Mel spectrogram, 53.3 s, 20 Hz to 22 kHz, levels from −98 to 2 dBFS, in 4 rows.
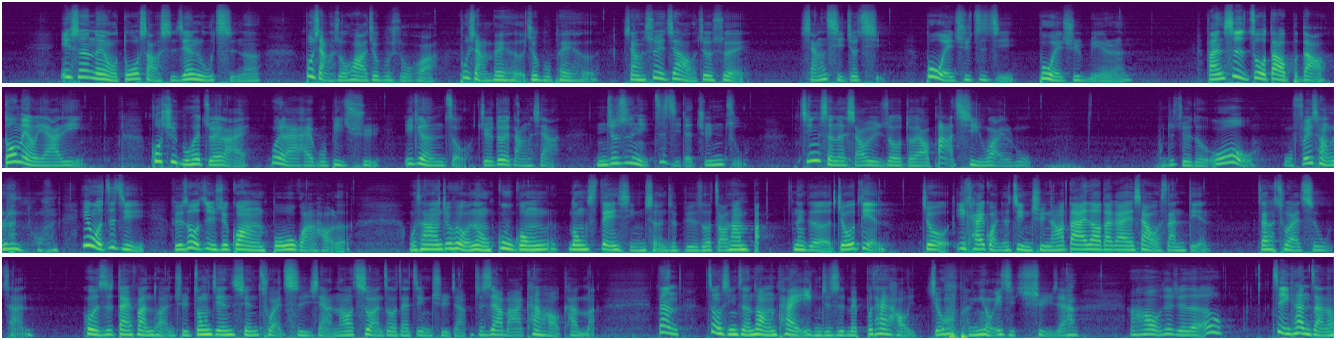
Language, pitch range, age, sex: Chinese, 175-220 Hz, 20-39, female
